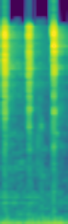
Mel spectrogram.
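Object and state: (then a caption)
Metal fishing reel body. Four sharp knocks on the metal body of a Sasame Curiomax spinning reel give bright, short metallic clicks with a high ring that dies away almost instantly. The crisp tone confirms the body is metal.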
